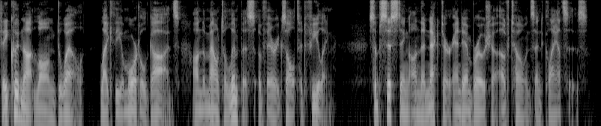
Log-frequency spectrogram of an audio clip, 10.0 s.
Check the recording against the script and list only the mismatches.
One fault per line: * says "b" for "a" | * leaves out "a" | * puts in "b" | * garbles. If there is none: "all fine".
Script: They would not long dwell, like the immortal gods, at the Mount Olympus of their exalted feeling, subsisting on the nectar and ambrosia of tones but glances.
* says "could" for "would"
* says "on" for "at"
* says "and" for "but"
